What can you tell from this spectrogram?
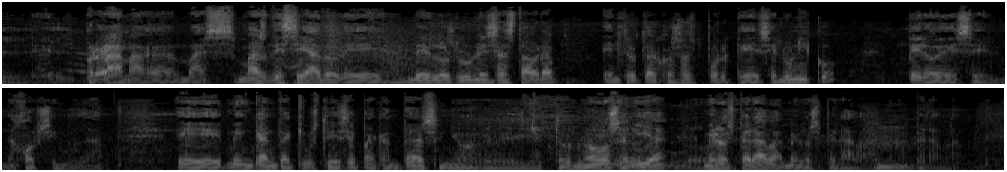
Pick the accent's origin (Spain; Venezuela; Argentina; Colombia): Spain; Madrid, Community of Madrid; como soy de Madrid, sabe usted que los churros ahí es casi religión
